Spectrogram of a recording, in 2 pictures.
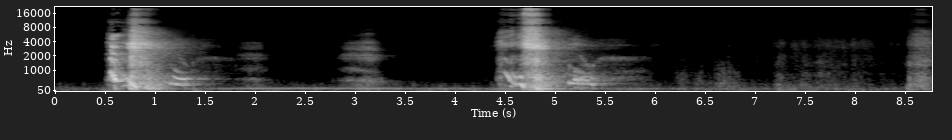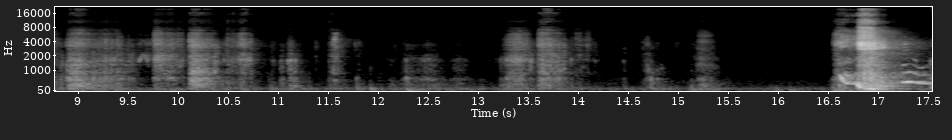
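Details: Female, deliberately induced sneezes rather than natural ones: three loud, sharp sneezes with softer nose-blowing sounds between them; sneezing.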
